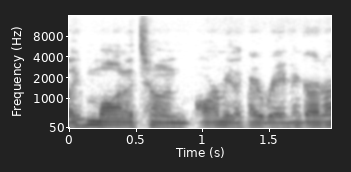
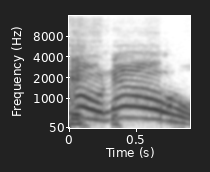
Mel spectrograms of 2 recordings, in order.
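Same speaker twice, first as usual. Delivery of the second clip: fake screaming crab man voice, higher and louder; 5 dB louder than usual. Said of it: "He's screaming".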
